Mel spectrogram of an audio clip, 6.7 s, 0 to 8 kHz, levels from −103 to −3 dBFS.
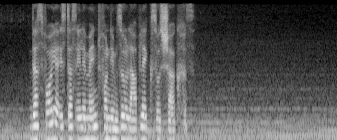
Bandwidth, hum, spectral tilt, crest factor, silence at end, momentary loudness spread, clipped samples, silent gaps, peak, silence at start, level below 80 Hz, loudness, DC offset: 7.6 kHz; none; -5.5 dB/octave; 20 dB; 0 s; 23 LU; under 0.1%; none; -2 dBFS; 0 s; -40 dBFS; -20 LUFS; under 0.1%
